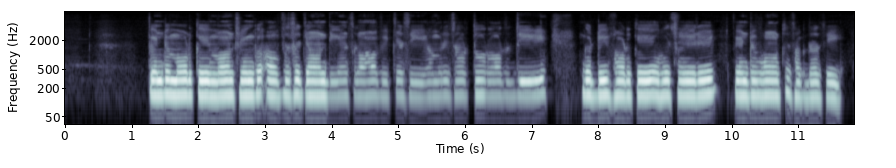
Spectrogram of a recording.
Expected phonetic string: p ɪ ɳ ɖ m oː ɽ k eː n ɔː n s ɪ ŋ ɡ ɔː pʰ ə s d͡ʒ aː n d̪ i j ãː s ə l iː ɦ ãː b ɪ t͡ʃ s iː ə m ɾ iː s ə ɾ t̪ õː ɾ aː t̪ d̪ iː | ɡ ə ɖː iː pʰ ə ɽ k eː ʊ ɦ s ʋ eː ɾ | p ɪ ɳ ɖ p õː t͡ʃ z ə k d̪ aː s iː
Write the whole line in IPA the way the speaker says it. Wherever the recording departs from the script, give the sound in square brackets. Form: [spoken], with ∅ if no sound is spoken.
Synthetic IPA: p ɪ ɳ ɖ m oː ɽ k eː [m] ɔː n s ɪ ŋ ɡ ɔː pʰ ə s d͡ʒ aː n d̪ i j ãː s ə l [aː] ɦ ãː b ɪ t͡ʃ s iː ə m ɾ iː s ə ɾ t̪ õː ɾ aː t̪ d̪ iː | ɡ ə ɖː iː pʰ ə ɽ k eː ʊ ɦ s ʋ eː ɾ | p ɪ ɳ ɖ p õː t͡ʃ [s] ə k d̪ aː s iː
